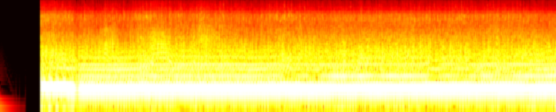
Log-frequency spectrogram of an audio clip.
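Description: A car engine starts with a brief catch, then settles into a loud, steady idle with a low hum and harmonic drone close to the mic.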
